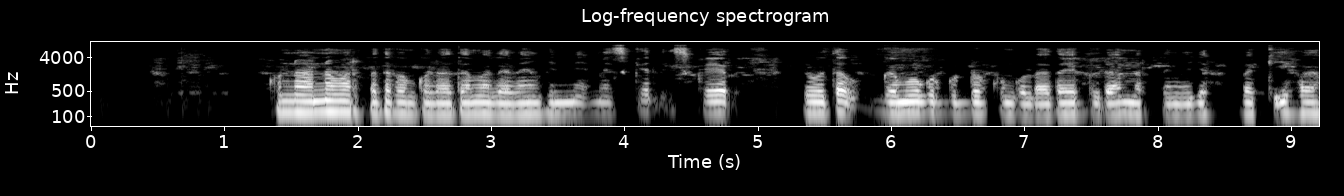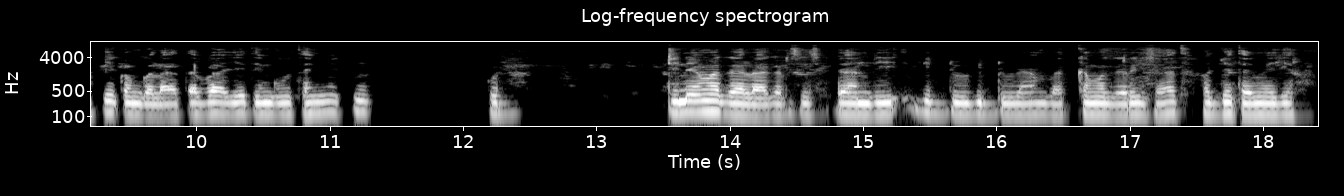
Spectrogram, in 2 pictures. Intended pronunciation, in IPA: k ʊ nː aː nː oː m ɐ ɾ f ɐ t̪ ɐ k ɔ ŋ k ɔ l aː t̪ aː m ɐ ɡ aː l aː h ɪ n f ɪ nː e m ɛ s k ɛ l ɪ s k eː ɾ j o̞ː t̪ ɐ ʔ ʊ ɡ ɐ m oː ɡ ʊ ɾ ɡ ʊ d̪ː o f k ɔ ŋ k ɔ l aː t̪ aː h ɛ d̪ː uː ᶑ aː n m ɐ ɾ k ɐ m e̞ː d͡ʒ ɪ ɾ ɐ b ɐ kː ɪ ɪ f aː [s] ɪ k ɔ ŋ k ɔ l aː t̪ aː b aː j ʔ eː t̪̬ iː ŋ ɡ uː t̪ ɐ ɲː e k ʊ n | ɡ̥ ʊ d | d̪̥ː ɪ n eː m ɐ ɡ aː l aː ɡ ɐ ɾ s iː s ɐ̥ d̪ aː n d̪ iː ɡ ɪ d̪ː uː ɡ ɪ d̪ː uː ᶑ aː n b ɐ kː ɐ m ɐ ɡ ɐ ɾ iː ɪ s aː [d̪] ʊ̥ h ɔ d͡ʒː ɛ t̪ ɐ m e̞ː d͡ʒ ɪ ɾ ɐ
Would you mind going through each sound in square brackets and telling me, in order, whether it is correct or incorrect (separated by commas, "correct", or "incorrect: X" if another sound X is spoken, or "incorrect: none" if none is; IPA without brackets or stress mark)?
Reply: incorrect: f, incorrect: t̪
